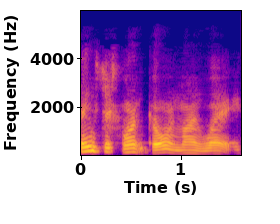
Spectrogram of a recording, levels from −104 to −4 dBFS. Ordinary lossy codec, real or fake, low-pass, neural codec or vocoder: MP3, 48 kbps; fake; 5.4 kHz; codec, 24 kHz, 1 kbps, SNAC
